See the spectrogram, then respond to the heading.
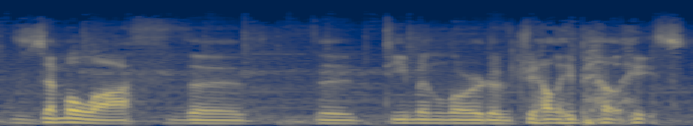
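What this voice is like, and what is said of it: Deep menacing demon voice. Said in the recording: “How was that demon voice? Was that any good? ... Pretty good.”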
